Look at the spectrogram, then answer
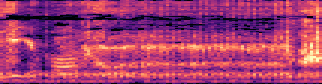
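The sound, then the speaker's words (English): A Rottweiler being bathed and soaped down in a kiddie pool in a backyard growls in a low, rough, continuous rumble lasting about two seconds, holding a steady loudness throughout with a slight swell at the very end. “bathing the Rottweiler was what they were doing with that audio”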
